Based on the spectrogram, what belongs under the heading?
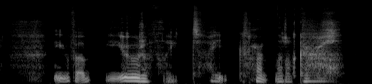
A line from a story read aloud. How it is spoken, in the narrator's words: he breathed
